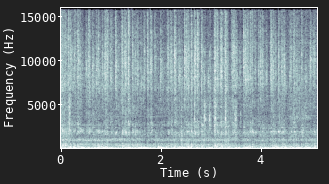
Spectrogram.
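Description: A 1969 Chevrolet Camaro with a 468 big-block engine runs on a cold start, a loud, dense, rough idle that rumbles steadily without a break.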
